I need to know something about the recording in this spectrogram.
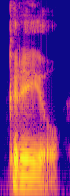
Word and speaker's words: creo: If you want to say in Spanish, I believe, it's yo creo. Notice there's two syllables, so cre and o, creo, creo. There's the emphasis is on the first syllable, creo.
